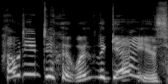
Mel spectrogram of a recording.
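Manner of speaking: very high, giggle-laced, swooping speech. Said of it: "she was trying to do it and laughing".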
